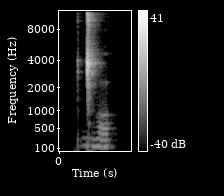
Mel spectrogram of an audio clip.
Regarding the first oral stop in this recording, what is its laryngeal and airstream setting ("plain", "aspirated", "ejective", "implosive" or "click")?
click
